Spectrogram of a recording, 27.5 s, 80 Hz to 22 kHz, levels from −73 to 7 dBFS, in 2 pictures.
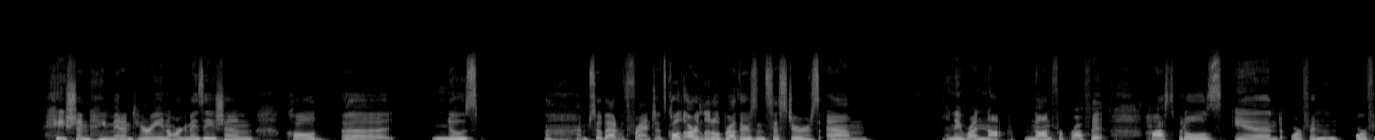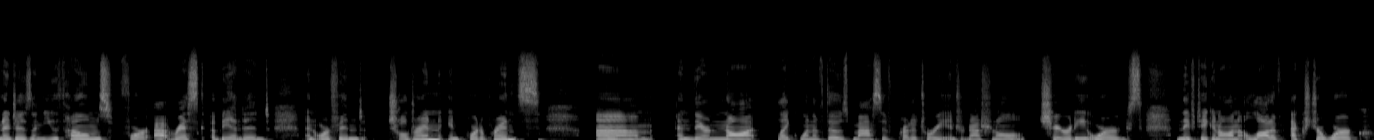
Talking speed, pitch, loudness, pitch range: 135 wpm, 205 Hz, -30 LUFS, 190-220 Hz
